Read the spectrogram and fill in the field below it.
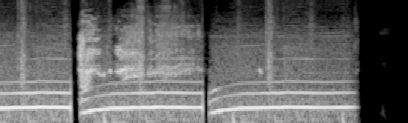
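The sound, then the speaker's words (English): A voice imitates a steam train whistle with three sustained, steady-pitched hoots, each with strong harmonics and a slight upward scoop at the start, separated by brief gaps, loud and alone. “And then the steam whistle sounds like”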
